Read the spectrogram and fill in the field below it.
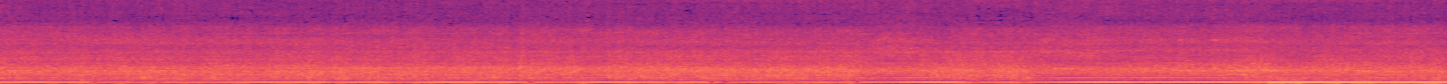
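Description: Steady high whine of an oscillating cast saw, rising and dipping in pitch as it cuts through a leg cast.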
